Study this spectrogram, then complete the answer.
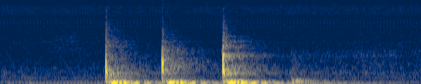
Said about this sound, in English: Persistence. If you don't come to the door, what do they do? Salesman, someone. You know, if someone really wants to get a hold of you, you keep on knocking.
